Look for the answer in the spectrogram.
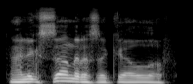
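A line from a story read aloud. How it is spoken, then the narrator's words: Rough bass voice. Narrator (Russian): пробасил грубым голосом парень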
